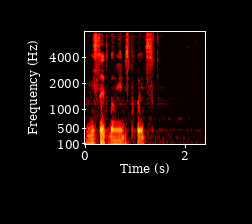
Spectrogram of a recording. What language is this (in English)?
Russian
